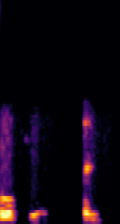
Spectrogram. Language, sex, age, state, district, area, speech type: Marathi, male, 30-45, Maharashtra, Osmanabad, rural, conversation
